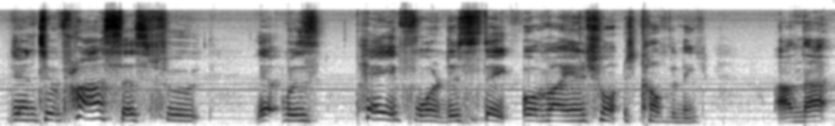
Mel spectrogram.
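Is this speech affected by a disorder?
Yes: cerebral palsy; several unnoticed strokes.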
